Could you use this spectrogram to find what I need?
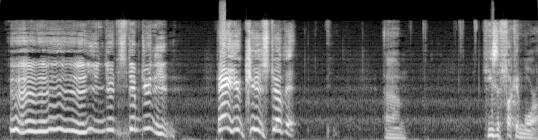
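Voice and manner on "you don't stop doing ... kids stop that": put-on very high nagging, scolding old-man voice, drawn-out "you". Retelling what an old man told kids to do: imitating an old man. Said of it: "fucking old man who fucking thought that".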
